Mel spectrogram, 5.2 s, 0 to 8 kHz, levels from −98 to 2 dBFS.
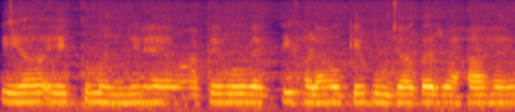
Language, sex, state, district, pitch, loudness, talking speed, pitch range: Hindi, female, Maharashtra, Mumbai Suburban, 180 Hz, -15 LUFS, 150 wpm, 180-190 Hz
